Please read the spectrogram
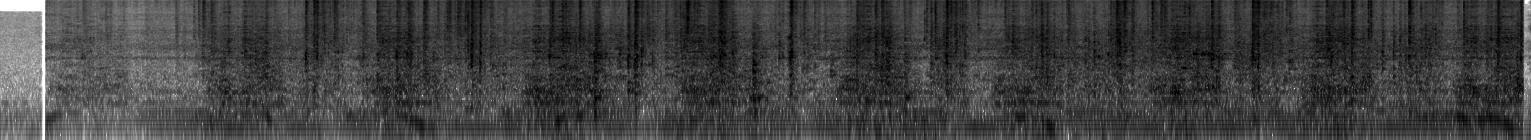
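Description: Empty aluminium drink cans clattering and rattling continuously as they are pushed by hand into a metal chute, a dense stream of tinny knocks over a low steady hum. It starts about half a second in and grows louder after a couple of seconds.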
